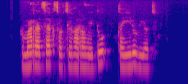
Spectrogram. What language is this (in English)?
Basque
